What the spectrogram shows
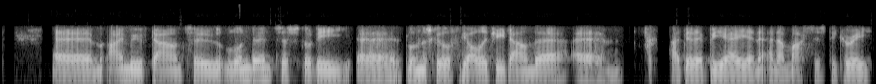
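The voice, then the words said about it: English accent. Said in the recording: “People can hear an English accent.”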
